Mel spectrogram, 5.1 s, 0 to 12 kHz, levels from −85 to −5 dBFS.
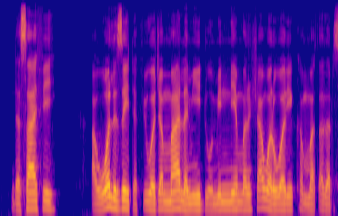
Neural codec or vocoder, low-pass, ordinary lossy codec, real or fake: vocoder, 44.1 kHz, 128 mel bands, Pupu-Vocoder; 10.8 kHz; none; fake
